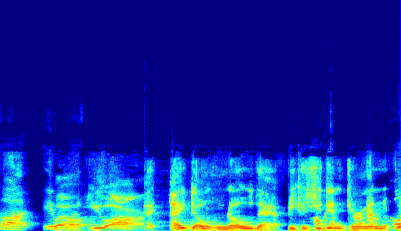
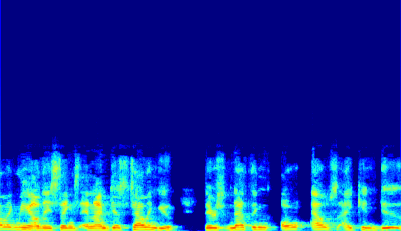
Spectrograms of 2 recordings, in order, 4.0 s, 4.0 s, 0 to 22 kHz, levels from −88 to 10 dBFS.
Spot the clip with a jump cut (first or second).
first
